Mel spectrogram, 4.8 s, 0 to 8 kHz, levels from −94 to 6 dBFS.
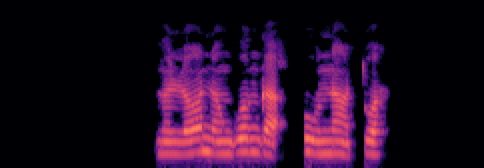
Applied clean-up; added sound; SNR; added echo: none; none; none; none.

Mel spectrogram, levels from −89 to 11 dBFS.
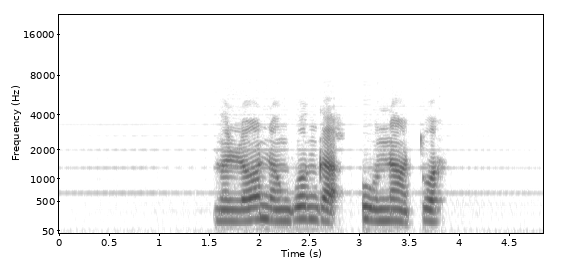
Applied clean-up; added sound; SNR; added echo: neural separator model SepFormer DNS4.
